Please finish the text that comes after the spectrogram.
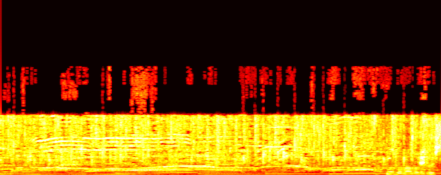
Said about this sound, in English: It's at this point I normally say something like, calm down, actually pretending there's a real audience and I didn't just press the right button.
